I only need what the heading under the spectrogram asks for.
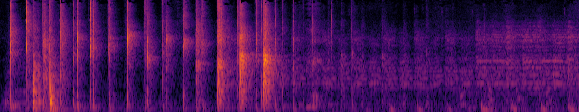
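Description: Loud, steady rhythmic hand clapping, about a dozen sharp claps in quick succession, then trailing off into softer, irregular taps and faint rustling.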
